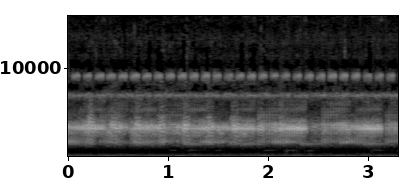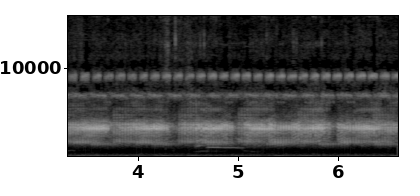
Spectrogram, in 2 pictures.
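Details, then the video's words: Frogs after dark keep up a loud, high, wavering chorus, with a few clear lower croaks near the end and campfire crackles and a soft rumble beneath. "Virtual Campfire with Crackling Fire 🔥 and frogs 🐸 Sounds continue"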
